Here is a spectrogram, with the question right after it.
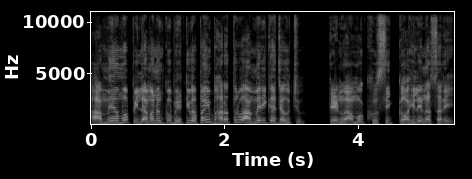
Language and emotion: Odia, happy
